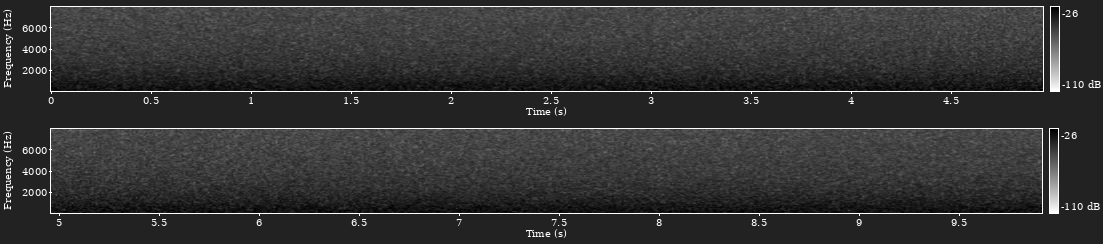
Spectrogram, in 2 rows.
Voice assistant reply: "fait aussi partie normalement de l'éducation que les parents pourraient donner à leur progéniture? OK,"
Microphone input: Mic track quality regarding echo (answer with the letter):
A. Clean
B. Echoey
A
